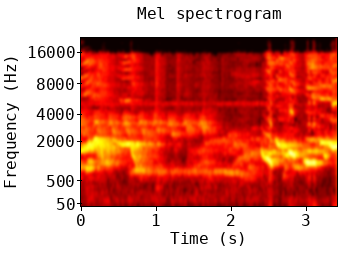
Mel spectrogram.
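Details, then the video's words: Black-naped oriole singing actively: a loud whistled phrase drops into a long, steady low note, followed by bright, fluty warbled notes in quick succession. "Burung kepodang gacor dor"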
